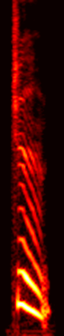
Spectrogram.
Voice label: "阵", Chinese

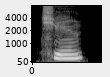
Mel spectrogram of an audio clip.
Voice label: "群", Chinese

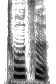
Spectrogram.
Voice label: "初次", Chinese

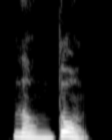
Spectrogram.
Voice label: "冷冻", Chinese

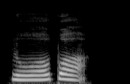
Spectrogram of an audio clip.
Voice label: "萝卜", Chinese

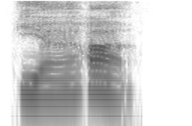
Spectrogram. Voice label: "沿岸", Chinese

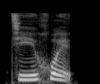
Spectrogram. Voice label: "集会", Chinese

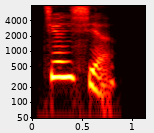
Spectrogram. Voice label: "艰险", Chinese

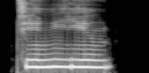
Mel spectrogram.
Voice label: "精英", Chinese

